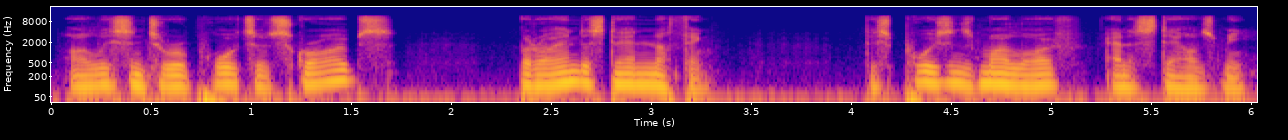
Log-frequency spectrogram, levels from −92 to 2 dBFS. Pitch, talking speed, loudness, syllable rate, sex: 115 Hz, 170 wpm, -19 LUFS, 5.6 syllables/s, male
